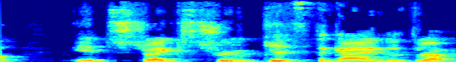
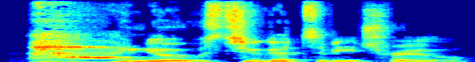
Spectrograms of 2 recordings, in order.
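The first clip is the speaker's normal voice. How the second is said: loud, raised, belted villain voice; 5 dB louder than usual. Voicing the Grin as the ambush fails: the Grin's voice. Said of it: "the Grin looks at you, Estrella, and is like".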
